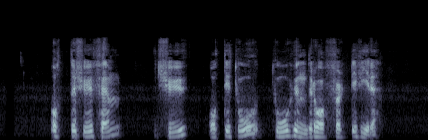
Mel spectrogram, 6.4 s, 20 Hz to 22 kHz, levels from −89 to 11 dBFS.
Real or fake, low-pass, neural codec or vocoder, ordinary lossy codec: real; 7.2 kHz; none; MP3, 48 kbps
